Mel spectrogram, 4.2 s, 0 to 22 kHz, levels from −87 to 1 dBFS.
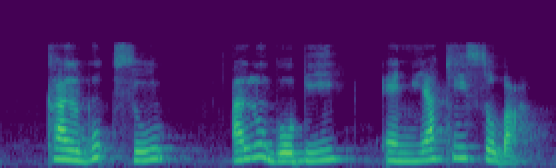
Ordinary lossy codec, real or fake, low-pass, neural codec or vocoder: none; fake; 7.2 kHz; codec, 44.1 kHz, 2.6 kbps, SNAC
